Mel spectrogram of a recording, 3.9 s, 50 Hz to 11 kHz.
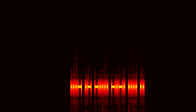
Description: Morse code, heard as a keyed tone, about 47 wpm, 700 Hz. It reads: VA6CHI
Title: DXCC-100 Call Signs - 6 Characters - Repeated 2x - 50wpm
